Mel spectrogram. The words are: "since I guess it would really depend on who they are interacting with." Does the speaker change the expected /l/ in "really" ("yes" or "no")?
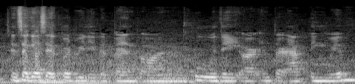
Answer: no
